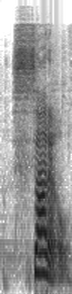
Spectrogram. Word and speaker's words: subtle: It is written with a B, so make sure that when you're writing, you actually spell it in the right way, but the way you pronounce it is subtle.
